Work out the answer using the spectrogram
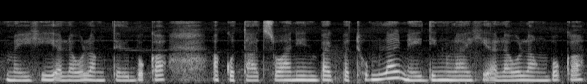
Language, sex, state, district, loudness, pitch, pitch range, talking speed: Mizo, female, Mizoram, Aizawl, -17 LUFS, 200 Hz, 190-210 Hz, 245 wpm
